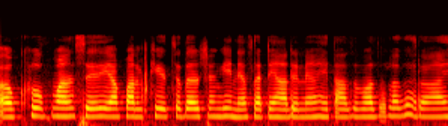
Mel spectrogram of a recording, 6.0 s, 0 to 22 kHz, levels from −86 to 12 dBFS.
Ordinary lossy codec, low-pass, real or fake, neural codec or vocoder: none; none; fake; codec, 16 kHz, 4 kbps, X-Codec, HuBERT features, trained on balanced general audio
